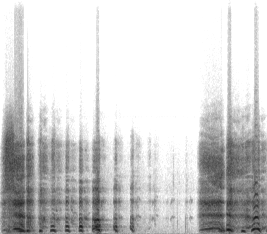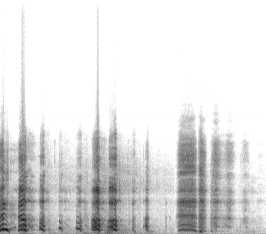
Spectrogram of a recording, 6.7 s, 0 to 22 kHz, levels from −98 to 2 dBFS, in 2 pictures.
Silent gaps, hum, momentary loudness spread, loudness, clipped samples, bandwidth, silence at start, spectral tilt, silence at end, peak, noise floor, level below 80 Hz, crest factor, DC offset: none; none; 22 LU; -18 LUFS; under 0.1%; 12.5 kHz; 0 s; -0.5 dB/octave; 0.6 s; -4 dBFS; -59 dBFS; -56 dBFS; 18 dB; under 0.1%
